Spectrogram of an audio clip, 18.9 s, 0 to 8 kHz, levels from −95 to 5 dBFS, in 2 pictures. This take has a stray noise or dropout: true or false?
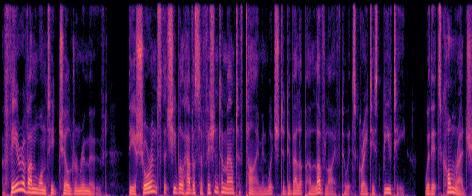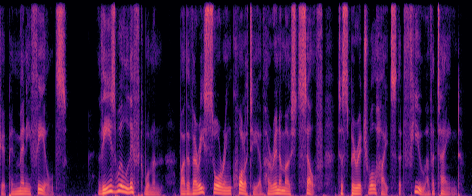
false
